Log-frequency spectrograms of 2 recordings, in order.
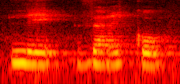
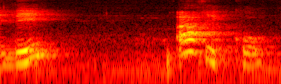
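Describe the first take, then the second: First: A z sound links the two words. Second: No z sound links the two words. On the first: The speaker calls it wrong. "on ne dit pas les haricots" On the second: The speaker calls it right. "mais les haricots"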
